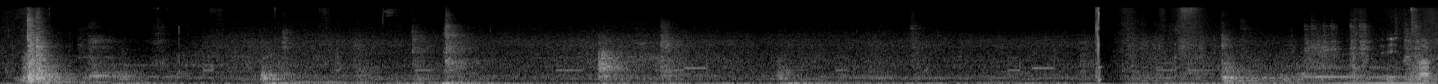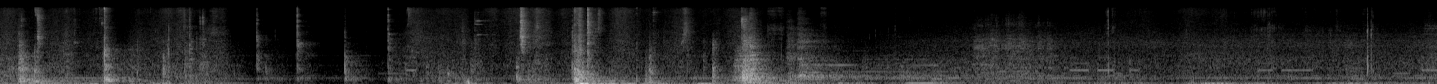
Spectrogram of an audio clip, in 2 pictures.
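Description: A traction elevator car hums and rumbles as it travels.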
